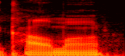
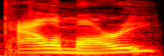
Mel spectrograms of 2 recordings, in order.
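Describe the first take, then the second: First: Calamari as "cah-la-mahd", last vowel dropped; dialect calamari. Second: Calamari with "cal" as in "pal", questioning; Americanized calamari. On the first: Telling a friend how they say it, Italian-American calamari. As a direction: clip the final i off calamari, open "cah". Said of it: "I just say calamari". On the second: Doubting the American way to a friend, flat-a calamari. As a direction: say calamari in full with a flat first a. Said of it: "I don't say calamari". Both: Shown as a demonstration.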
